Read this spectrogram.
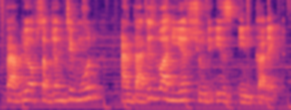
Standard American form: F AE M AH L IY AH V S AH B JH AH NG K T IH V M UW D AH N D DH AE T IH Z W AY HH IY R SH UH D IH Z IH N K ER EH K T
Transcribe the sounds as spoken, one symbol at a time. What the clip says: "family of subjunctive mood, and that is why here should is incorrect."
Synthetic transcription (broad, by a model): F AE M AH L IY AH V S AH B JH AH K T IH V M UW D AH N D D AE T IH Z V AY HH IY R SH UH D IH Z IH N K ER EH K T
